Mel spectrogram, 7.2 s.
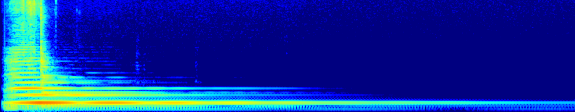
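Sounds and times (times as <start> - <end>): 
bowed harmonics: 0.0 - 4.3.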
